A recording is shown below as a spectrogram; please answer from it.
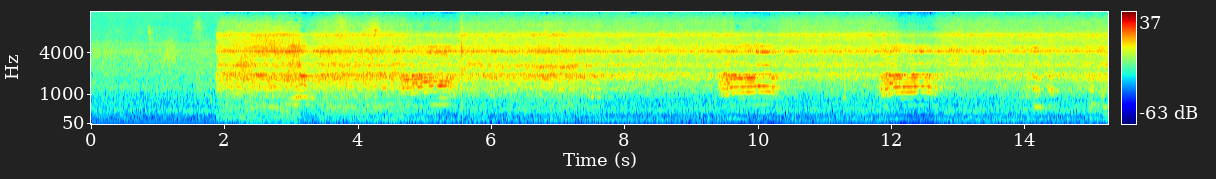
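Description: Soundtrack of a recorded video playing over loudspeakers, starting suddenly about two seconds in. It carries a steady hiss of background noise, with a few short voices breaking through it, about three times, without clear words.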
